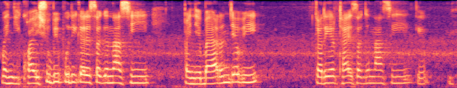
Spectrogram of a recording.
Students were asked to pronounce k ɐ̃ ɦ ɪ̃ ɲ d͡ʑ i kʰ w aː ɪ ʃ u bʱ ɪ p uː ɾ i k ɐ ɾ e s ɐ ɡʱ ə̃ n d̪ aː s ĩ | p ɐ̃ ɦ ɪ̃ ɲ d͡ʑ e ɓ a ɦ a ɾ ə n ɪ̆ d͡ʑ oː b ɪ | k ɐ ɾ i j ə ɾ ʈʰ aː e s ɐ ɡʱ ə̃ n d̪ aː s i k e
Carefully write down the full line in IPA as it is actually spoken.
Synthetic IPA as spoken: p ɐ̃ ɦ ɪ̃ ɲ d͡ʑ i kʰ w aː ɪ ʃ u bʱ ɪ p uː ɾ i k ɐ ɾ e s ɐ ɡʱ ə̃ n d̪ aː s ĩ | p ɐ̃ ɦ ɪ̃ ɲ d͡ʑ e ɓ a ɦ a ɾ ə n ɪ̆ d͡ʑ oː b ɪ | k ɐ ɾ i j ə ɾ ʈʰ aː e s ɐ ɡʱ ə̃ n d̪ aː s ĩ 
